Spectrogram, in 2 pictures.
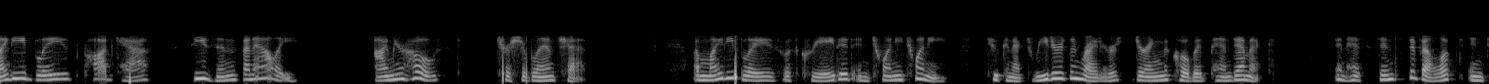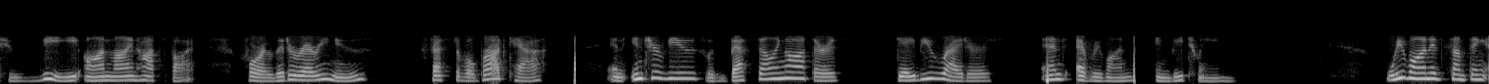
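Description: Right from the start the whole clip runs through a Bluetooth CVSD headset codec. The speech sits in a narrow phone-style band of roughly 150 Hz to 3.4 kHz, with nothing above 3.8 kHz. The coding damage is plainly audible: a granular hiss under the speech, and s sounds that come out scratchy. It happens because the one-bit up/down encoding can't keep up with fast, bright sounds, which fits a 64 kbps CVSD link.

On top of that come loud pops, each roughly 20 to 25 dB above the speech. The first lands at 1.30–1.32 s. There's a double pop across 5.03–5.29 s, then single ones at 7.35–7.38 s, 20.64–20.66 s, 25.36–25.39 s and 26.23–26.25 s. The speech carries on underneath each one. They sound like sharp electrical transients, likely a connection, switching or driver glitch putting a spike into the signal.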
